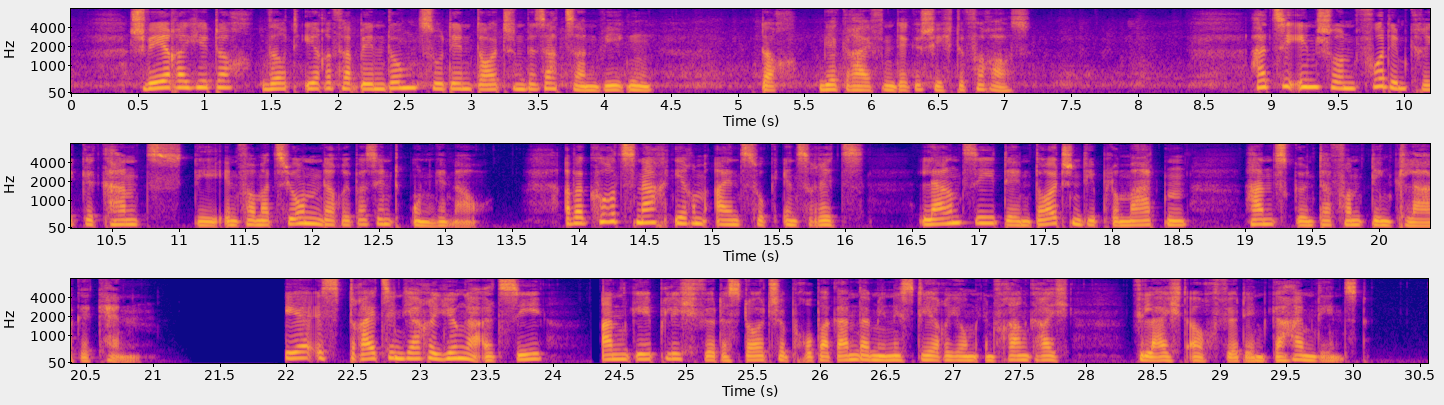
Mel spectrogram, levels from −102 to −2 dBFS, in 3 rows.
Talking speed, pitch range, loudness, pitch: 125 wpm, 140-200 Hz, -23 LUFS, 160 Hz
